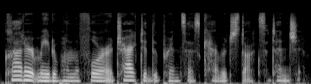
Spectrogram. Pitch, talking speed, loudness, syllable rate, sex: 165 Hz, 250 wpm, -20 LUFS, 7.4 syllables/s, female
